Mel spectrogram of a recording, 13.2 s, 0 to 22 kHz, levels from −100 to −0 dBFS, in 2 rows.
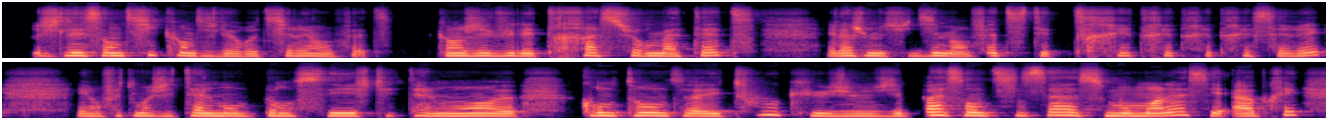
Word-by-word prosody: je 180 Hz, -2 st, -4 dB
l'ai 200 Hz, -, +7 dB
senti 195 Hz, +2 st, 0 dB
quand 195 Hz, -2 st, 0 dB
je 160 Hz, -, -8 dB
l'ai 165 Hz, -, -2 dB
retirée 160 Hz, +3 st, -4 dB
en 155 Hz, -3 st, -4 dB
fait. -, -, -13 dB, 0.2 s
Quand 185 Hz, -1 st, +3 dB
j'ai 185 Hz, 0 st, +1 dB
vu 180 Hz, +2 st, -1 dB
les 175 Hz, -2 st, +1 dB
traces 200 Hz, -1 st, -2 dB
sur 195 Hz, -2 st, -2 dB
ma 170 Hz, -2 st, +2 dB
tête 200 Hz, +4 st, -4 dB, 0.3 s
et -, -, -5 dB
là, 185 Hz, -, +3 dB
je 190 Hz, 0 st, +1 dB
me 180 Hz, -, +3 dB
suis 170 Hz, 0 st, -9 dB
dit: 185 Hz, +3 st, +1 dB
«mais -, -, +2 dB
en 150 Hz, -, -4 dB
fait 190 Hz, +2 st, -4 dB
c'était -, -, -6 dB
très, 195 Hz, -3 st, -6 dB
très, 190 Hz, 0 st, -9 dB
très, 185 Hz, -1 st, -13 dB
très 185 Hz, -, -10 dB
serré» 180 Hz, +6 st, -4 dB, 0.4 s
et 160 Hz, -, -3 dB
en -, -, -4 dB
fait 190 Hz, +4 st, -11 dB
moi 185 Hz, -, +2 dB
j'ai 165 Hz, -1 st, -5 dB
tellement 180 Hz, -2 st, +3 dB
pensé, 180 Hz, +2 st, +2 dB
j'étais 185 Hz, +1 st, -10 dB
tellement, 175 Hz, -1 st, +2 dB
heu, 155 Hz, -, +2 dB, 0.3 s
contente, 195 Hz, 0 st, +3 dB
heu 170 Hz, -2 st, +3 dB
et 170 Hz, 0 st, +2 dB
tout 245 Hz, +9 st, -2 dB
que 185 Hz, -5 st, -3 dB
je 165 Hz, 0 st, -2 dB
j'ai 160 Hz, +2 st, -2 dB
pas 220 Hz, +7 st, +4 dB
senti 210 Hz, -1 st, +2 dB
ça, 215 Hz, +2 st, +4 dB
à 210 Hz, -, +4 dB
ce 200 Hz, 0 st, 0 dB
moment-là, 180 Hz, +4 st, +4 dB
c'est 230 Hz, +1 st, -1 dB
après, 175 Hz, +7 st, +1 dB
185 Hz, 260 wpm, -21 LUFS, 170-200 Hz, 0.4 s, l'ai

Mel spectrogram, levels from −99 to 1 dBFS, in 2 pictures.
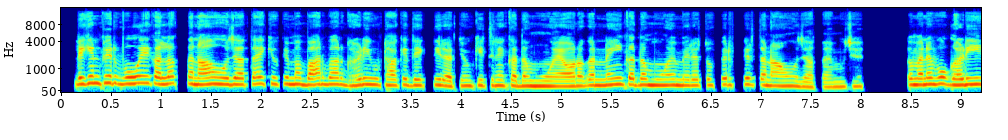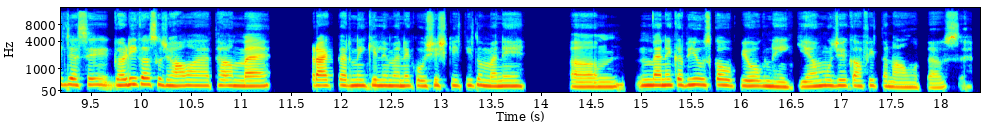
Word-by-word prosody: लेकिन 285 Hz, +3 st, +3 dB
फिर 295 Hz, 0 st, +1 dB
वो 270 Hz, +2 st, +4 dB
एक 295 Hz, -1 st, -1 dB
अलग 270 Hz, +2 st, +3 dB
तनाव 255 Hz, 0 st, +3 dB
हो 255 Hz, -1 st, +3 dB
जाता 245 Hz, +1 st, +1 dB
है 270 Hz, -, 0 dB
क्योंकि 265 Hz, 0 st, -5 dB
मैं 255 Hz, -1 st, +2 dB
बार-बार 250 Hz, +1 st, +1 dB
घड़ी 220 Hz, +4 st, 0 dB
उठा 225 Hz, -2 st, -1 dB
के 230 Hz, +2 st, -3 dB
देखती 220 Hz, +1 st, -3 dB
रहती 190 Hz, 0 st, -1 dB
हूँ, 200 Hz, -, -1 dB
कितने 210 Hz, 0 st, -3 dB
कदम 195 Hz, -1 st, +2 dB
हुए 190 Hz, 0 st, +2 dB
हैं 180 Hz, -, +1 dB
और 185 Hz, +1 st, +2 dB
अगर 210 Hz, +3 st, 0 dB
नहीं 230 Hz, +4 st, +1 dB
कदम 235 Hz, -1 st, +2 dB
हुए 220 Hz, +1 st, +2 dB
मेरे, 215 Hz, 0 st, 0 dB
तो 225 Hz, -, -4 dB
फिर 240 Hz, +2 st, -4 dB
फिर 250 Hz, -1 st, -2 dB
तनाव 200 Hz, -3 st, +1 dB
हो 190 Hz, -, -1 dB
जाता 165 Hz, -2 st, -5 dB
है 160 Hz, -, -6 dB
मुझे। 170 Hz, +2 st, -5 dB, 0.5 s
तो 235 Hz, -, +1 dB
मैंने 235 Hz, +2 st, +5 dB
वो 270 Hz, +2 st, +3 dB
घड़ी 235 Hz, +2 st, +3 dB
जैसे 235 Hz, 0 st, -1 dB
घड़ी 225 Hz, +2 st, +1 dB
का 255 Hz, -1 st, +2 dB
सुझाव 210 Hz, -3 st, 0 dB
आया 205 Hz, -1 st, -2 dB
था, 210 Hz, -1 st, 0 dB
मैं 195 Hz, 0 st, +2 dB, 0.4 s
ट्रैक 215 Hz, -1 st, +5 dB
करने 210 Hz, -1 st, +1 dB
के 220 Hz, -, -2 dB
लिए 205 Hz, -, +1 dB
मैंने 200 Hz, -1 st, +1 dB
कोशिश 200 Hz, 0 st, -2 dB
की 210 Hz, -2 st, -6 dB
थी, 210 Hz, +3 st, -6 dB
तो 225 Hz, -, -2 dB
मैंने 195 Hz, -1 st, +1 dB, 0.5 s
अम, 165 Hz, -1 st, 0 dB, 0.5 s
मैंने 220 Hz, 0 st, +4 dB
कभी 230 Hz, +1 st, 0 dB
उसका 230 Hz, 0 st, -1 dB
उपयोग 195 Hz, -2 st, -1 dB
नहीं 170 Hz, -3 st, 0 dB
किया, 175 Hz, +2 st, -2 dB
मुझे 210 Hz, 0 st, +1 dB
काफ़ी 200 Hz, +1 st, -4 dB
तनाव 160 Hz, -5 st, -3 dB
होता 150 Hz, -1 st, -9 dB
है 140 Hz, -, -7 dB
उससे। 165 Hz, -, -5 dB
215 Hz, 230 wpm, -23 LUFS, 195-240 Hz, 0.5 s, मैंने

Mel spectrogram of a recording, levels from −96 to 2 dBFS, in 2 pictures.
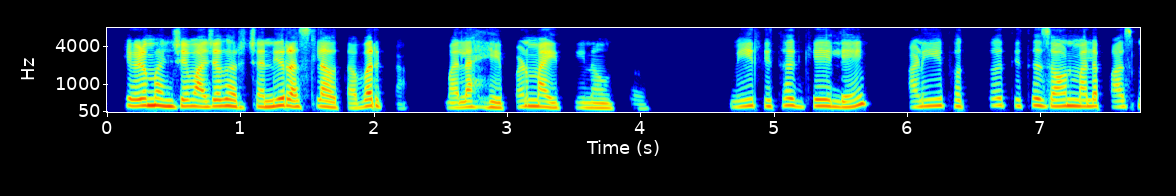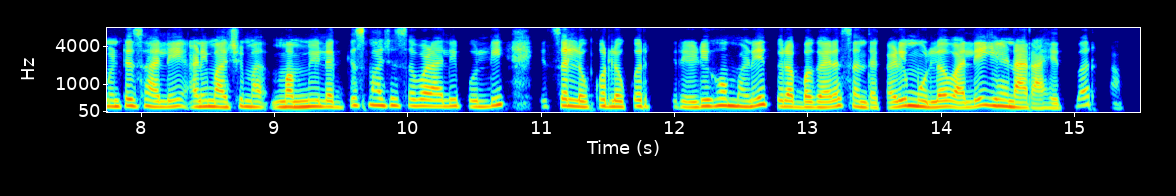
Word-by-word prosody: खेळ 235 Hz, 0 st, +5 dB
म्हणजे 230 Hz, -3 st, +5 dB
माझ्या 220 Hz, 0 st, +3 dB
घरच्यांनी 210 Hz, +1 st, +3 dB
रचला 210 Hz, -2 st, +4 dB
होता 170 Hz, -3 st, -3 dB
बरं 230 Hz, +7 st, +4 dB
का. 145 Hz, -, -27 dB, 0.3 s
मला 175 Hz, +4 st, 0 dB
हेपण 190 Hz, +4 st, -3 dB
माहिती 175 Hz, -3 st, 0 dB
नव्हतं. 160 Hz, -3 st, -7 dB, 0.7 s
मी 225 Hz, +4 st, -1 dB
तिथं 245 Hz, +4 st, -2 dB, 0.2 s
गेले 220 Hz, 0 st, +1 dB, 0.4 s
आणि 225 Hz, +5 st, -2 dB
फक्त 220 Hz, +3 st, -10 dB
तिथं 225 Hz, +2 st, -2 dB
जाऊन 225 Hz, +1 st, +2 dB
मला 220 Hz, 0 st, +1 dB
5 200 Hz, +1 st, -5 dB
मिनिटं 220 Hz, +2 st, 0 dB
झाले 210 Hz, 0 st, -1 dB
आणि 205 Hz, -1 st, -1 dB
माझी 200 Hz, +1 st, 0 dB
मा 195 Hz, -2 st, -1 dB, 0.2 s
मम्मी 200 Hz, +2 st, +3 dB
लगेच 205 Hz, +5 st, -1 dB
माझ्याजवळ 240 Hz, -2 st, -1 dB
आली. 215 Hz, +1 st, -1 dB
बोलली, 205 Hz, +5 st, -3 dB, 0.3 s
"ये -, -, -19 dB
चल 240 Hz, +1 st, +2 dB
लवकर-लवकर 210 Hz, +1 st, -1 dB, 0.2 s
रेडी 195 Hz, +3 st, -1 dB
हो," 245 Hz, +2 st, +2 dB
म्हणे, 230 Hz, +3 st, +3 dB
"तुला 210 Hz, -1 st, 0 dB
बघायला 190 Hz, +4 st, 0 dB
संध्याकाळी 185 Hz, +1 st, -1 dB
मुलंवाले 205 Hz, -2 st, +2 dB
येणार 185 Hz, -7 st, +3 dB
आहेत," 160 Hz, -1 st, -7 dB
बरं 255 Hz, +3 st, -8 dB
का. -, -, -23 dB
210 Hz, 175 wpm, -24 LUFS, 195-230 Hz, 0.7 s, खेळ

